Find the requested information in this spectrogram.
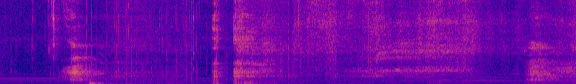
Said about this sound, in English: If you can hear my chair, it's incredibly squeaky, and I didn't quite notice until now, so hopefully it doesn't bother you guys.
